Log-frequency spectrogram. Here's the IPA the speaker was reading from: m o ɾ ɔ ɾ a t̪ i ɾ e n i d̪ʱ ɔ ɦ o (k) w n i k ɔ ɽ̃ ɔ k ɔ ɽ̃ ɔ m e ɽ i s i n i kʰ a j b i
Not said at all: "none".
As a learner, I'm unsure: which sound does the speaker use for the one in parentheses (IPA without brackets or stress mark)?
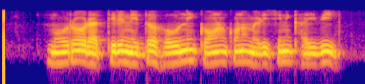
none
